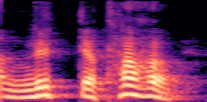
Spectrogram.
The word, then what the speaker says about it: नृत्यथः: इसका उच्चारण रहेगा नृत्यथः और नृत्यथः, इसी से फर्क पड़ जाता है।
